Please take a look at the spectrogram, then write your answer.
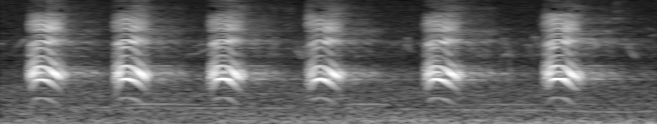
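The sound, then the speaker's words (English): Six harsh crow caws in a steady, evenly spaced series, loud, from crows in trees and on telephone poles in a neighborhood early in the morning, over a low murmur of background noise with no one speaking. “The garbage trucks come by early in the morning, and then in comes the sound of crows squawking in the trees and perching on telephone poles nearby.”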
